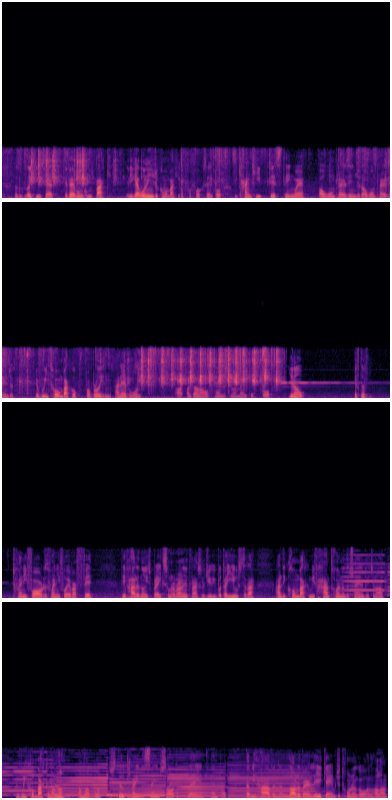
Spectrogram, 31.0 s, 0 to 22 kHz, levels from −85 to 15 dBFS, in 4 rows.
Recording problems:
high frequencies cut off; noticeable; nothing above 5.5 kHz
background music; loud; throughout; as loud as the speech

